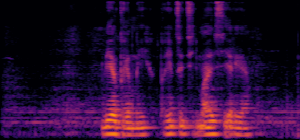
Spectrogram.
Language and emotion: Russian, neutral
